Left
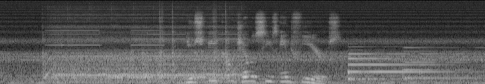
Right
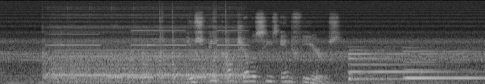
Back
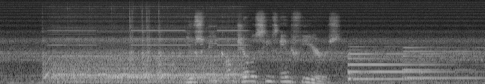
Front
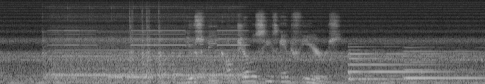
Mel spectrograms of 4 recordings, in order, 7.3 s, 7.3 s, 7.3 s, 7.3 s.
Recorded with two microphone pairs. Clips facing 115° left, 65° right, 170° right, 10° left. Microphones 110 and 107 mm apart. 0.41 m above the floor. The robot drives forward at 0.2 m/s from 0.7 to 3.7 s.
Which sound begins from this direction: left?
A man speaking, at 2.8 s.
